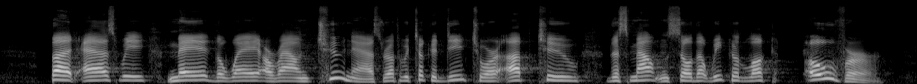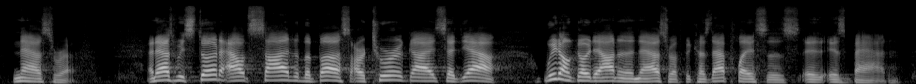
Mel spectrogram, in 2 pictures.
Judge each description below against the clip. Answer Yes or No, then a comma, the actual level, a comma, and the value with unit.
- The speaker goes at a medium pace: Yes, average, 160 wpm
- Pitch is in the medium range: Yes, medium, 170 Hz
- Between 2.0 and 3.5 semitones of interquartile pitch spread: No, average, 5.0 semitones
